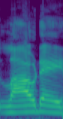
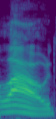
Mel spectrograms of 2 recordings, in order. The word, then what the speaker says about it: laude: laude i think you pronounce it loud a not loud so that's how we're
